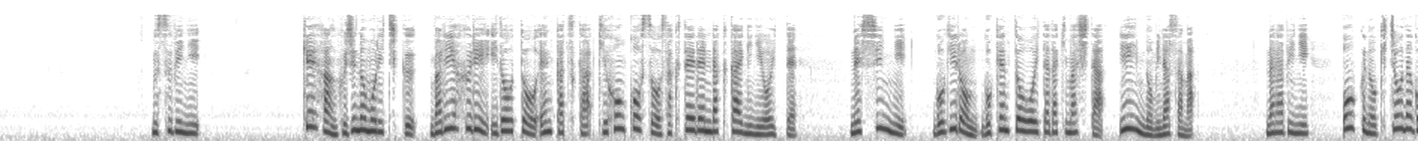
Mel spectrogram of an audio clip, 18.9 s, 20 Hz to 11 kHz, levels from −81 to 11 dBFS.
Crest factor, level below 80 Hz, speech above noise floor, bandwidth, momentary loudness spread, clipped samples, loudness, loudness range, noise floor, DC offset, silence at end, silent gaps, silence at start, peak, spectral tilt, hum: 16 dB; -62 dBFS; 43 dB; 8 kHz; 9 LU; under 0.1%; -22 LUFS; 5 LU; -64 dBFS; under 0.1%; 0 s; none; 2.05 s; -6 dBFS; -6 dB/octave; none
